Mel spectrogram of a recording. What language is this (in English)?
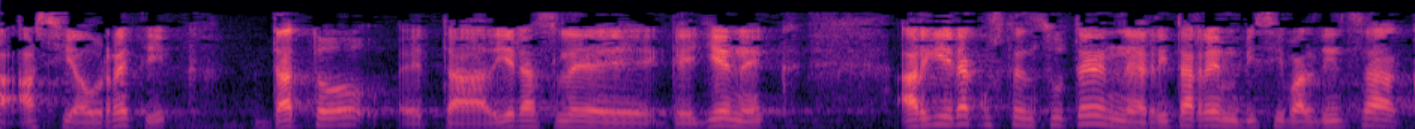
Basque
